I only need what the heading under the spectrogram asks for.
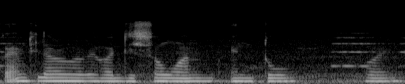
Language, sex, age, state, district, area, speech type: Assamese, male, 18-30, Assam, Udalguri, rural, spontaneous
